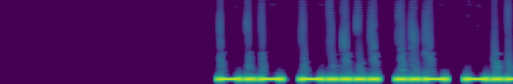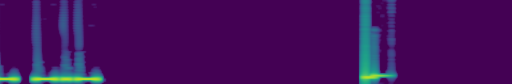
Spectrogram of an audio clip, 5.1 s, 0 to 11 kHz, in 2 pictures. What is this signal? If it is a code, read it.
Morse code, heard as a keyed tone, about 36 wpm, 700 Hz. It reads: K6UKK
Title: USA Call Signs - 5 Characters - 4x Character Spacing - 35wpm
